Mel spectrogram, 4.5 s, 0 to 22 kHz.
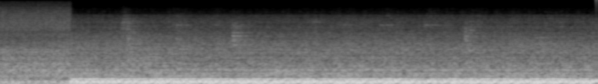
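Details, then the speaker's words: Fox Body Mustang V8, after a no-parts fix: a brief blip, then a steady, even low rumble with no misses or shake; the owner no longer has to keep a foot on the gas. Normal idle. "Here it is. No parts whatsoever. No vibration, nothing. Look at that."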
